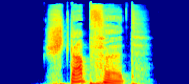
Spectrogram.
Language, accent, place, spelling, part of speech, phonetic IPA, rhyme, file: German, Germany, Berlin, stapfet, verb, [ˈʃtap͡fət], -ap͡fət, De-stapfet.ogg
- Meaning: second-person plural subjunctive I of stapfen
